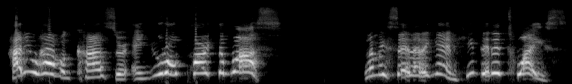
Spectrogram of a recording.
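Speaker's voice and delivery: high, loud, incredulous complaint; exasperated outburst. Real, not acted. Vlogger demanding why he won't park the bus, exasperated.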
